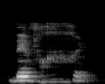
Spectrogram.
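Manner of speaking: D'oeuvre, loud, with the R scraped in the throat. Shown as a demonstration. Teacher shows how to scrape the throat, emphatic guttural R. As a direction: rasp the French R at the end of D'oeuvre. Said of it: "raspa a garganta".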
